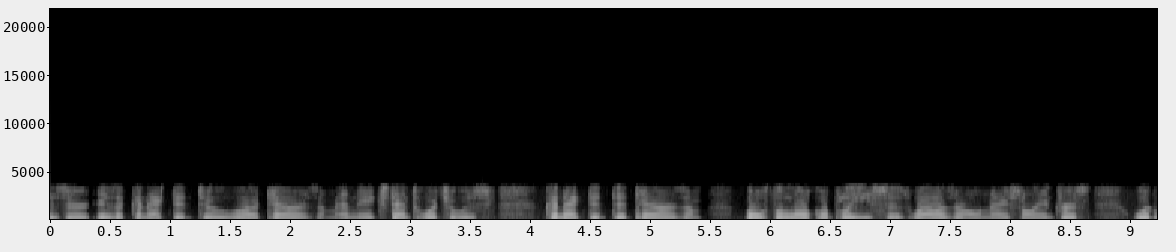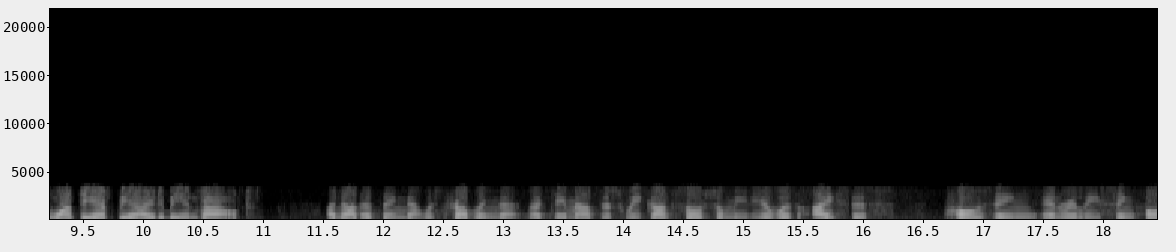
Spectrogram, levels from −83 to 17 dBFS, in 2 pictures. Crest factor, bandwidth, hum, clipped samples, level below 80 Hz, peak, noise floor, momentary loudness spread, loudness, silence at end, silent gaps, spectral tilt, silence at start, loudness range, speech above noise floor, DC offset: 22 dB; 3.7 kHz; none; under 0.1%; -80 dBFS; -4 dBFS; -68 dBFS; 11 LU; -28 LUFS; 0 s; none; -9 dB/octave; 0 s; 5 LU; 41 dB; under 0.1%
